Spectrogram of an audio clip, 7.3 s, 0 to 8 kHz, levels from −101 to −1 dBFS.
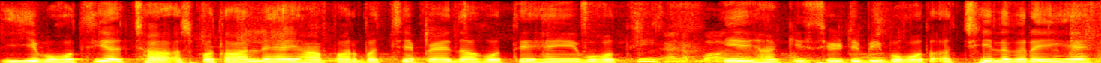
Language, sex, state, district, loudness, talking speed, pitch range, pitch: Hindi, male, Uttar Pradesh, Jyotiba Phule Nagar, -14 LUFS, 205 wpm, 155-165 Hz, 160 Hz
